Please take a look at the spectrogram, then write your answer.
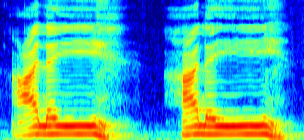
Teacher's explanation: وقف کریں گے تو وقف میں ہا کو سائلنٹ کر دیں گے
